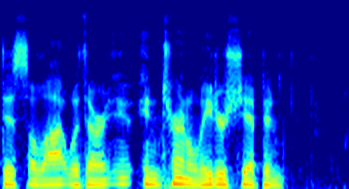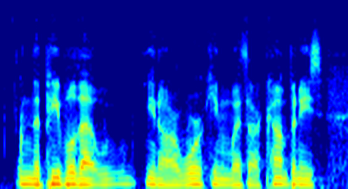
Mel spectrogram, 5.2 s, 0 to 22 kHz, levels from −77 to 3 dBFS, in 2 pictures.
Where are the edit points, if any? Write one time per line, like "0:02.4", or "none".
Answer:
none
